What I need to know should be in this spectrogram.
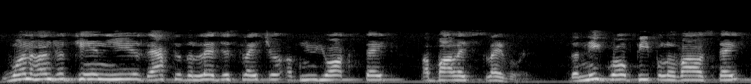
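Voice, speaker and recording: Man with a high voice, earnest and declamatory speech, dull muffled old recording with faint hiss. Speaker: speaker at a political address. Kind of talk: formal 1930s political speech.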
